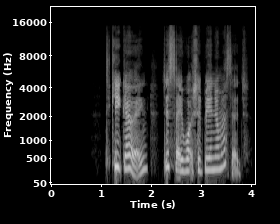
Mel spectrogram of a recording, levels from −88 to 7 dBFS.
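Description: From the start, the speech has treble that sounds gritty and metallic, with s sounds turning lispy and nothing above 14.9 kHz. This is likely HE-AAC compression at a low bitrate, around 20 kbps. The codec carries only the lower spectrum properly and synthesises the top by copying lower bands upward under a coarse envelope, so the rebuilt harmonics don't line up with the real ones. The damage is plainly audible throughout.

From 1.39 to 1.44 s, just before "going just say what", a short hiss rises about 53 ms ahead of the attack, and the onset sounds softened and smeared. This is pre-echo. The transform block containing that sharp attack had its quantisation noise sized for the loud part and spread across the whole block, so the noise also fills the quiet stretch that comes before the attack.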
